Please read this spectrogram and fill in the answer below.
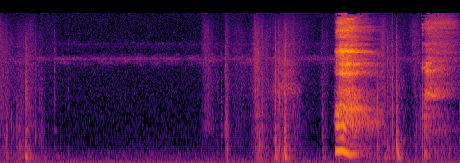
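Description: A woman's sigh, voiced and falling slightly in pitch, about five seconds in, with a second breathy exhale just after. Before it come soft rustles and light knocks of bedding being handled.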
